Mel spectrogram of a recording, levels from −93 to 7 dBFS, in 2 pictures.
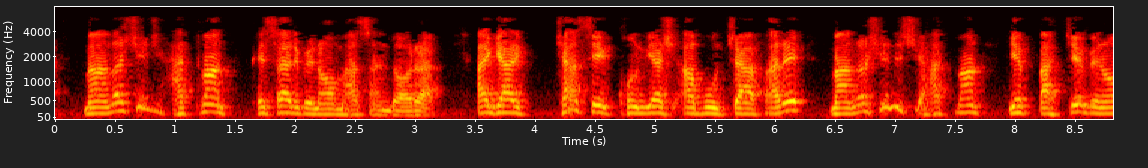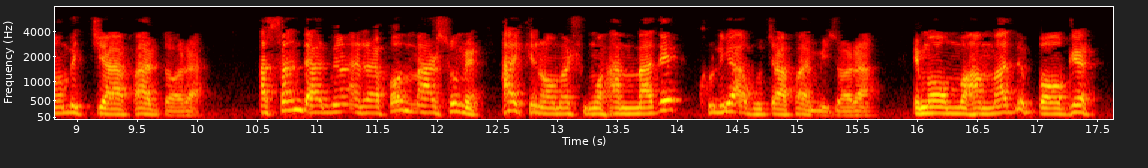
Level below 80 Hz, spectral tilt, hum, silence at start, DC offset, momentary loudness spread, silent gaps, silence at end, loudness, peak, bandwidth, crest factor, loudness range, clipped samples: -64 dBFS; -7.5 dB/octave; none; 0.25 s; under 0.1%; 7 LU; none; 0.15 s; -27 LUFS; -10 dBFS; 6.2 kHz; 18 dB; 2 LU; under 0.1%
